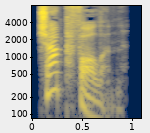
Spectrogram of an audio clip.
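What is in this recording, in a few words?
"chopfallen", British English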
